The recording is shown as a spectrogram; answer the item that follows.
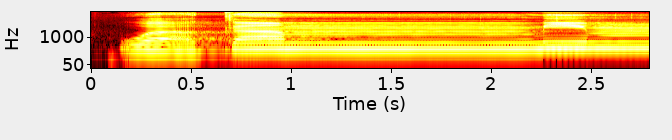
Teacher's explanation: Cara bacanya mim pertama dimasukkan ke mim kedua disertai bunyi dengung. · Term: idgham mimi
